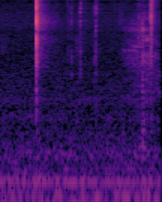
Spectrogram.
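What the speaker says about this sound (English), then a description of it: "You just want to snip those so they're kind of close or in the similar location" Scissors snipping burlap for a wreath, one crisp close snip followed by a few fainter cuts in a quiet room.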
